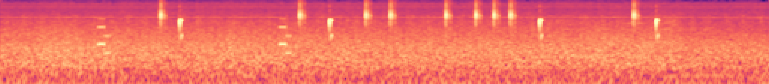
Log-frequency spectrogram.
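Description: A phone menu clicks and beeps several times.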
